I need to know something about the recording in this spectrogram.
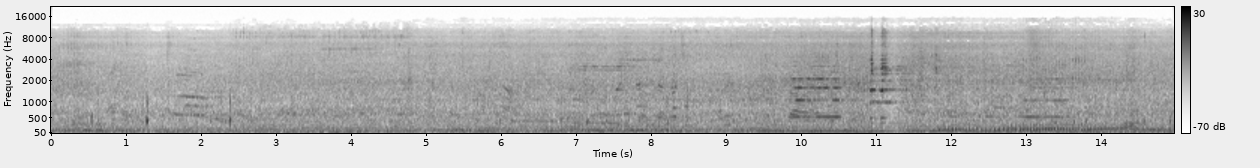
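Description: Road traffic: a steady low rumble of vehicle engines, with a few short horn toots.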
